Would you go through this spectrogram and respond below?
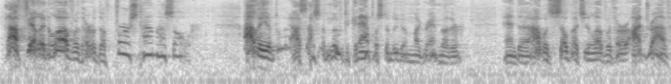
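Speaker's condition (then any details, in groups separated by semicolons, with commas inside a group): Vocal fold paralysis, bilateral; speaks with false vocal folds; false folds compensate for voicing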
